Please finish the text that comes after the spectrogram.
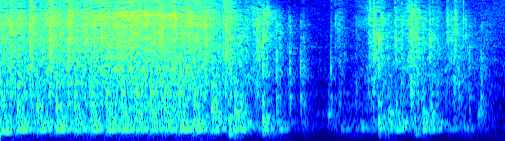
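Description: A sewing machine stitches a quilt block seam for a Shoofly pattern, running as a steady, close, fast mechanical whir that eases off partway through, with no talking.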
